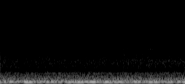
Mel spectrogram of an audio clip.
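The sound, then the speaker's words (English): A steady, low engine and road rumble from inside a car creeping along a Texas highway in traffic at about 5 miles per hour, going down a slope, continuous and fairly quiet, with no voices and no distinct horns or passing vehicles. “Still around the same cars. And going down a slope now, slowly.”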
